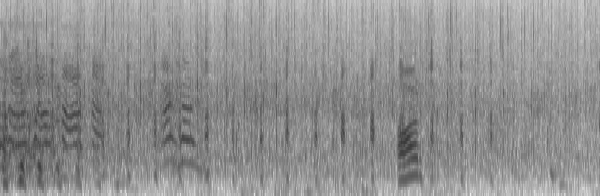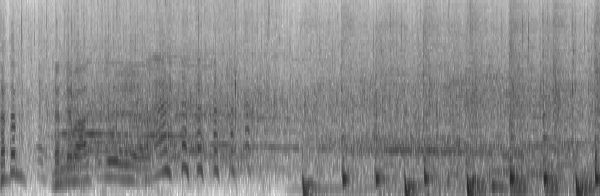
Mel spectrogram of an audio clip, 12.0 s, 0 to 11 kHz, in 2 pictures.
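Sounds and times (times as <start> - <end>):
audience laughing: 0.0 - 5.6, 6.5 - 9.0
audience clapping: 0.0 - 12.0.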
